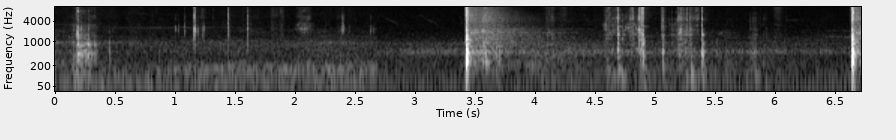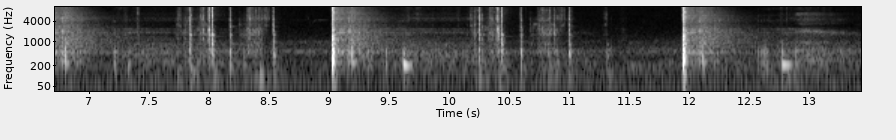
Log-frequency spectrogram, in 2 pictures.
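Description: Stoeger XM1 Ranger .25 PCP air rifle fired several times, each shot a sharp loud crack spaced a few seconds apart, followed by small clicks and clatter of handling and reloading between shots.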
